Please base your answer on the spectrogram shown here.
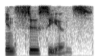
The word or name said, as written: insouciance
